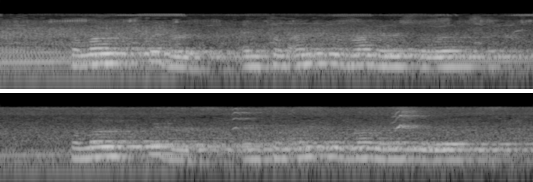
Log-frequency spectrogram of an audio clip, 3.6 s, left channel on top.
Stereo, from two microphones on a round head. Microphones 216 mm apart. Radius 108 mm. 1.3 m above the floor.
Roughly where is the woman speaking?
Left.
